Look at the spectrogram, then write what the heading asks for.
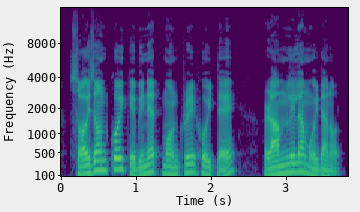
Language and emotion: Assamese, neutral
